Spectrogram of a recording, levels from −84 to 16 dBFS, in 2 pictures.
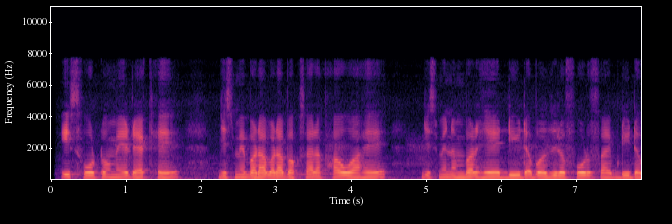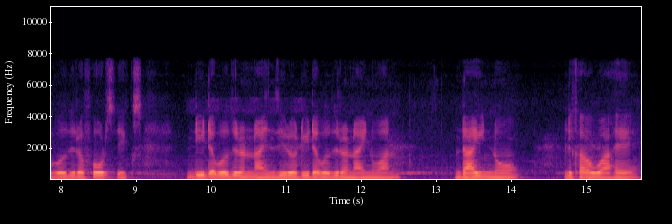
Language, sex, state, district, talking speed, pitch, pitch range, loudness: Hindi, female, Maharashtra, Washim, 150 wpm, 155 Hz, 150-160 Hz, -16 LUFS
